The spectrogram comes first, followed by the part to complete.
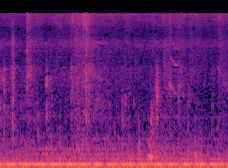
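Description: Classroom room tone: a steady low hum with faint rustles and small clicks of paper sheets being handled.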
